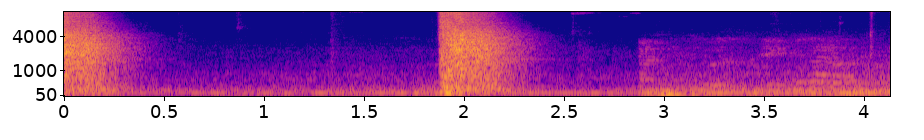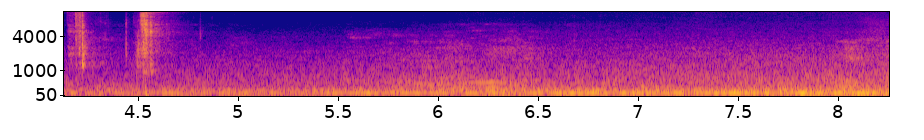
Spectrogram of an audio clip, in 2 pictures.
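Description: Two shots from a Ruger 10/22 semi-automatic .22 LR rifle, about two seconds apart, each with a short ring-out. About four seconds in come two light metallic clicks from the rifle's action being handled, over a low steady hum that slowly grows louder.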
